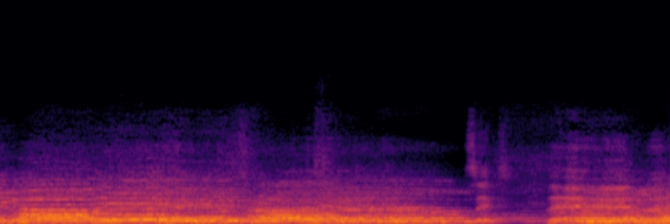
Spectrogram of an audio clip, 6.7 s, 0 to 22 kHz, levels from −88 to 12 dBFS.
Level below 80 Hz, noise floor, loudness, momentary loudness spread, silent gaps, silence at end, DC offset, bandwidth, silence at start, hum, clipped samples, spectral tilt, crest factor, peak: -66 dBFS; -39 dBFS; -18 LUFS; 10 LU; none; 0 s; under 0.1%; 9 kHz; 0 s; none; under 0.1%; -6.5 dB/octave; 14 dB; -6 dBFS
